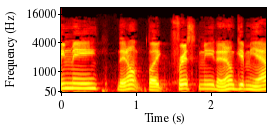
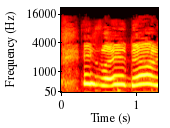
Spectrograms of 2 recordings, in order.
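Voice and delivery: ordinary delivery

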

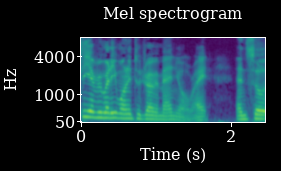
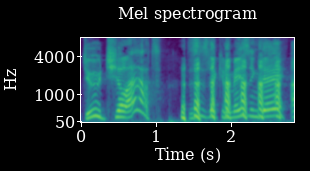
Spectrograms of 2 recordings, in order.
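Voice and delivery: high-pitched, incredulous mock retort; retold exasperated plea; 8 semitones higher than usual. Telling a complaining journalist to relax, exasperated. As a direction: plead with a complainer, pitch jumping up.

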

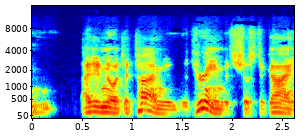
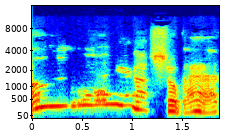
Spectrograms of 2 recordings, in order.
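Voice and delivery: high, slow grudging praise; older actor reassuring himself about old work, high and slow; mock self-approval; slower than usual. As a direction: pat yourself on the back, hammed-up. Retold self-assessment, put-on voice.

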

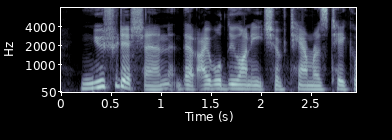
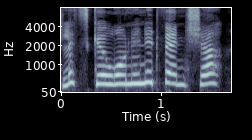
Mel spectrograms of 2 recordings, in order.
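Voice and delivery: mock English accent, much higher and louder; hammed-up English voice, pitched way up; funny English accent; 12 semitones higher, 6 dB louder than usual. Mother joking with her daughter on their trip, in a funny English accent. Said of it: "I put on a funny English accent".

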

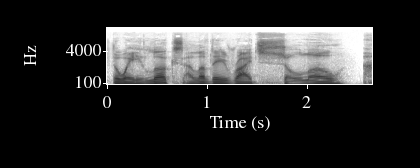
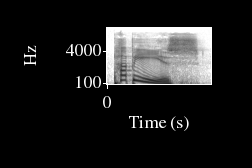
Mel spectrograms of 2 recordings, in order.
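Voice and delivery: high-pitched little cheer; exclaimed delight; 9 semitones higher than usual. Acted. Co-host reading out an imagined wheel placard, exclaiming happily. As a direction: cry it out like an exclamation mark. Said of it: "exclamation point".

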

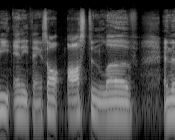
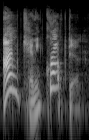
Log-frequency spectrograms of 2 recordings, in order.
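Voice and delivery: much higher, louder anchor intro of "I'm Kenny Crumpton"; newscaster demo; 11 semitones higher, 4 dB louder than usual. Shown as a demonstration. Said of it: "Say it like this".

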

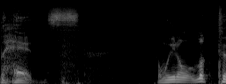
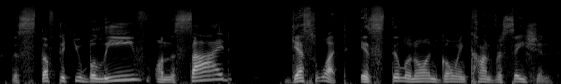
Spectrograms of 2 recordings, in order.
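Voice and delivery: raised challenging voice; 6 semitones higher, 5 dB louder than usual. Real, not acted. Heated challenge to teachers.

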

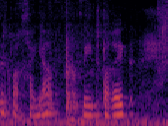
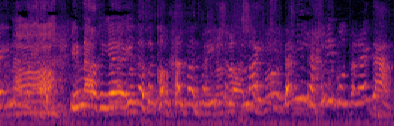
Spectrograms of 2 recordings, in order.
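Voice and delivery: high, loud, laughing delivery; amused retelling of the rabbi; laughing mock lament; 10 semitones higher, 10 dB louder than usual. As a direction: laugh as you list the dangers. Mocking voice of the rabbi.

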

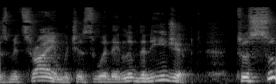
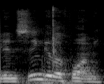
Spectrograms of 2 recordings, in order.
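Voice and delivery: ordinary talk

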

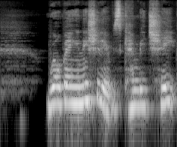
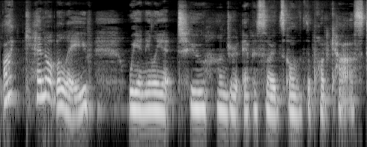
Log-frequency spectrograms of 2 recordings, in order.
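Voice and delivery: normal talking voice

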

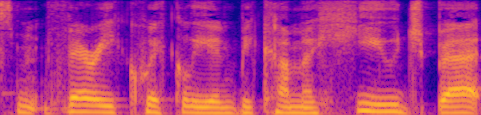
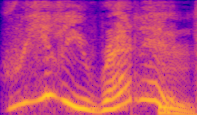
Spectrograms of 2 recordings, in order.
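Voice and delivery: surprised; 13 semitones higher than usual. Real, not acted. Surprised Reddit is a unicorn.

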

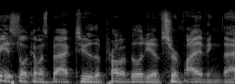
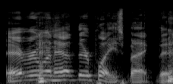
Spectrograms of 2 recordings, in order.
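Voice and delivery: put-on old man voice; 9 semitones higher than usual. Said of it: "do your old man voice".

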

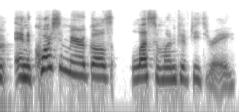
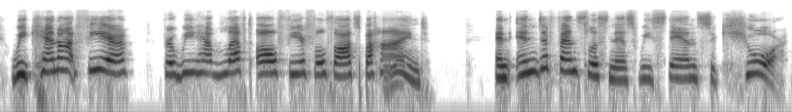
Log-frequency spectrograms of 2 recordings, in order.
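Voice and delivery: higher, louder, slow and lifted; uplifted reading; 6 semitones higher, 5 dB louder than usual. Real, not acted. Reading the lesson aloud, uplifted and slow. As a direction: rise with the words.

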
